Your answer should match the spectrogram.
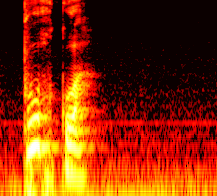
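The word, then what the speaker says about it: pourquoi: dice aquí por qué se dice busco a porquoi busco a y cuantos se dice cumbia cumbia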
